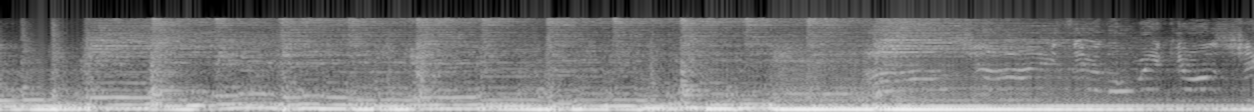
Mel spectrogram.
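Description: Live blues-rock band playing loudly: electric guitar, bass guitar and drum kit together. About four seconds in, the band holds a long chord, which eases off near the end.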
